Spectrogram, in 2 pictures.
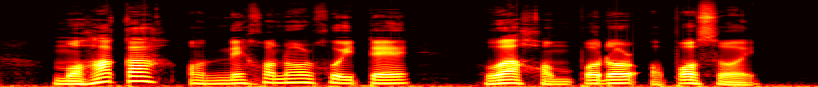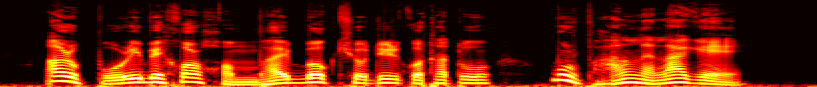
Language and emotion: Assamese, disgusted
